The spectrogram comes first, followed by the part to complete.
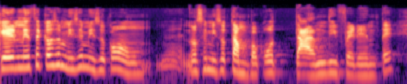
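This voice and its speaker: A woman's lively intonation and moderate pace come across in a very clean recording with a silent background. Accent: Sinaloan. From Mexico, Sinaloa (Mazatlán). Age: 20s. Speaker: podcast co-host. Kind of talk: casual chat. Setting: studio.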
